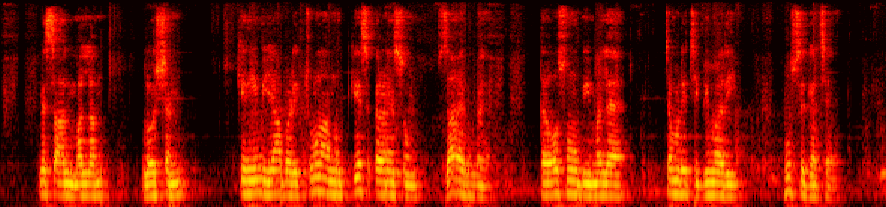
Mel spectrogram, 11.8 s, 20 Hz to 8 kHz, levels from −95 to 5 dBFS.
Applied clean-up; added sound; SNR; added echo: neural separator model SepFormer DNS4.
